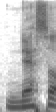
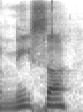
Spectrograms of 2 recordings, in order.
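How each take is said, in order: First: Nessa with a short e; NESS-a, short open first vowel; alternative pronunciation. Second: Nisa with a long ee; NEE-sa, long first vowel; alternative pronunciation. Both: Shown as a demonstration. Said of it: "they just keep calling him Nisa".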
